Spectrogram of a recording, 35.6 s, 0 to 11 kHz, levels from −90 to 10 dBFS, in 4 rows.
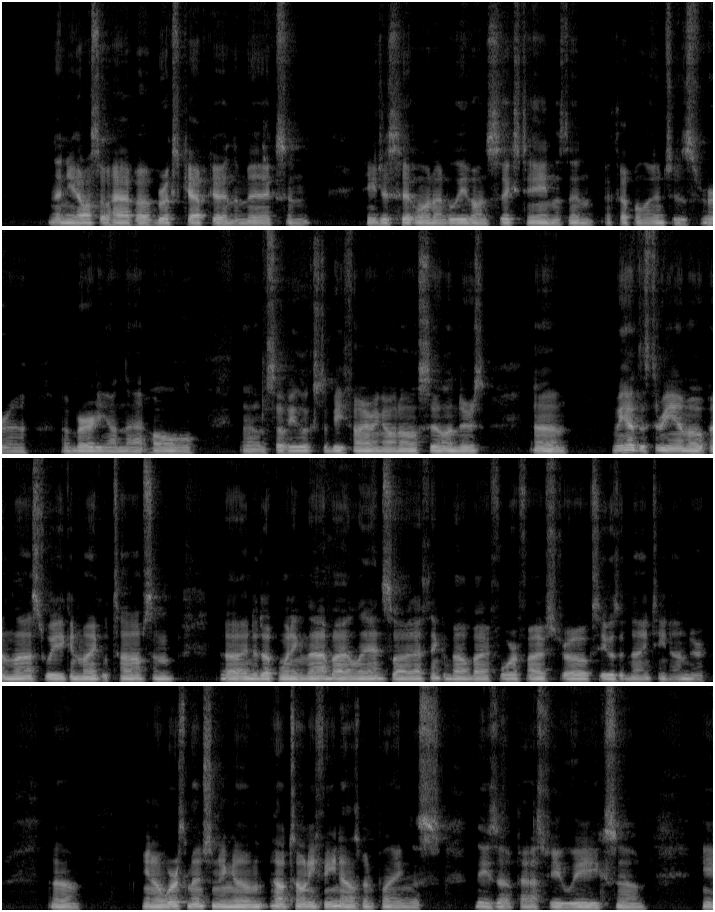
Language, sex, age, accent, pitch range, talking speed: English, male, 30-49, American, 85-95 Hz, 160 wpm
